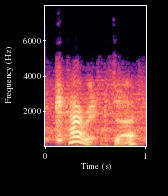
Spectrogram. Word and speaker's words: character: But then there are words like mech, character, echidna. Character, echidna. It should be pronounced like that, but it's not. It's pronounced like CK.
